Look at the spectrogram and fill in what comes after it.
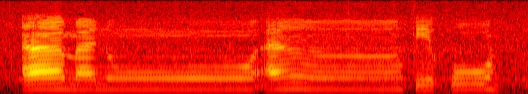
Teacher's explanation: nun mati berjumpa dengan fa, hukum bacaannya adalah ikhfa hakiki, dibaca secara dengung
